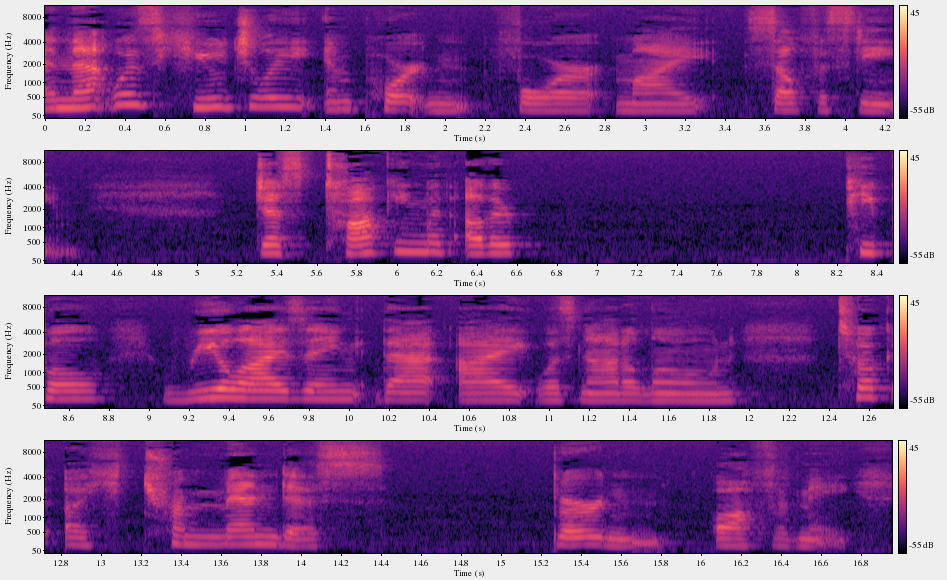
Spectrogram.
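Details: Adult woman who stutters, not recovered from stuttering but from the fear of it; says her stutter is audible on careful listening; stuttering.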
